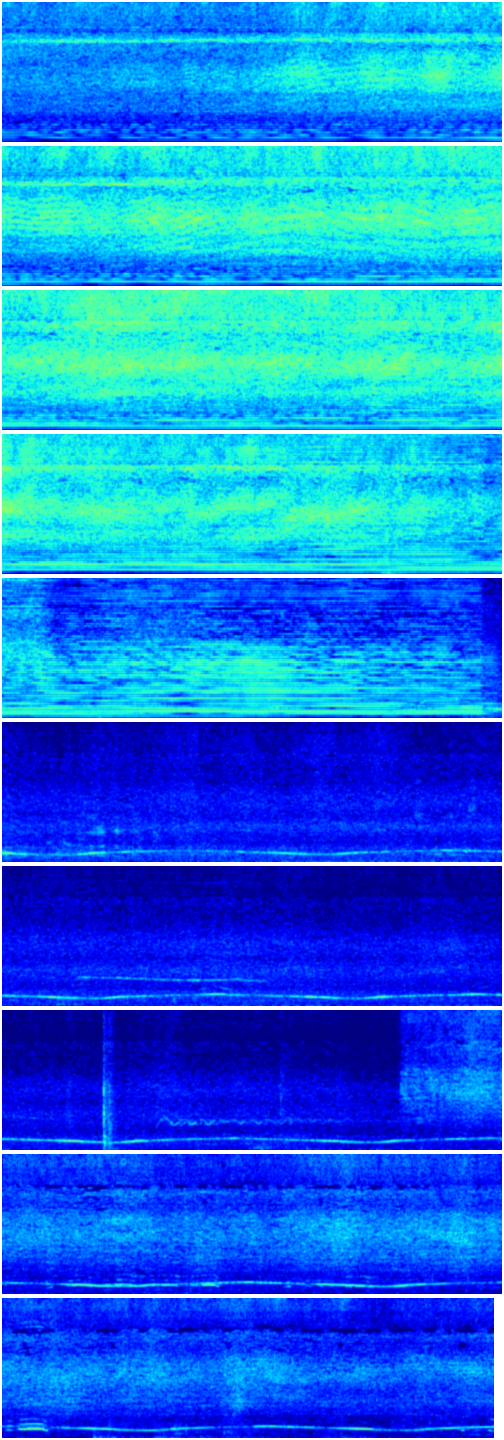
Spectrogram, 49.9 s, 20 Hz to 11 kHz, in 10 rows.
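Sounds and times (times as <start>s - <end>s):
ship horn blast: 0.0s - 27.5s
wailing siren: 0.0s - 49.9s.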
